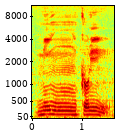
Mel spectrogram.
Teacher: نون ساكنة وبعدها حرف الكاف إخفاء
